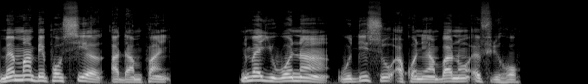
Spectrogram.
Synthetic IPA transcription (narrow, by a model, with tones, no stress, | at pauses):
mɛ̃˦m˦mã˦bɪ˦pʰɔ˦si˦ɛ˨la˨dã˨mpʰã˦˨n | nɪ̃˦mæ̃˦ji˨wɔ̃˦nã˦˨wɔ˨di˦sʊ˦ʔa˨kʰɔ̃˨nɪ̃˨ã˨mba˦nʊ̃˦ʔæ˦fi˨ɾi˨ɦɔ˦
